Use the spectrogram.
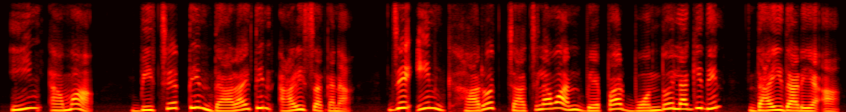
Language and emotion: Santali, disgusted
